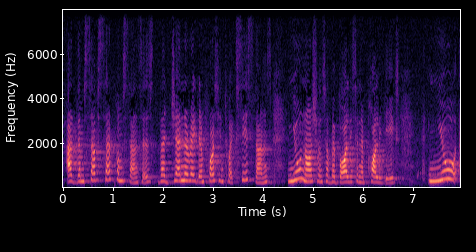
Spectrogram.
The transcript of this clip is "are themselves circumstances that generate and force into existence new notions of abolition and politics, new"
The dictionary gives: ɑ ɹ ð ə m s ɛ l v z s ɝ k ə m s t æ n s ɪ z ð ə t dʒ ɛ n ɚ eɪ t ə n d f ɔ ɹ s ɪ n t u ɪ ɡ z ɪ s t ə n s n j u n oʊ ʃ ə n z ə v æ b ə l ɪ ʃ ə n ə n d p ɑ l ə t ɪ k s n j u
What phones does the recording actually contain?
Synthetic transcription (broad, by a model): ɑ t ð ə m s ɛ l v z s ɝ k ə m s t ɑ n s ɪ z ð ə t dʒ ɛ n ɚ eɪ t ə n f ɔ ɹ s ɪ n t u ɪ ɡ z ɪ s t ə n s n j u n oʊ ʃ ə n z ə v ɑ b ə l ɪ s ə n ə p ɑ l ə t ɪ k s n j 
